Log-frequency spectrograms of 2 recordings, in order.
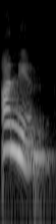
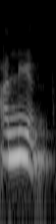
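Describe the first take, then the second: No difference in how they are said.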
